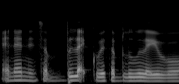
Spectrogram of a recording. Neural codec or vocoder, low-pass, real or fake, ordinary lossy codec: none; none; real; none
